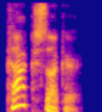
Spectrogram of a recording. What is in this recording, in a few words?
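"cocksucker", English, British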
